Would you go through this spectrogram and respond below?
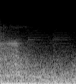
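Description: A ground pound ability in the Firefall video game lands as a single heavy, booming impact, loud and close, its dense rumble filling the moment alone.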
